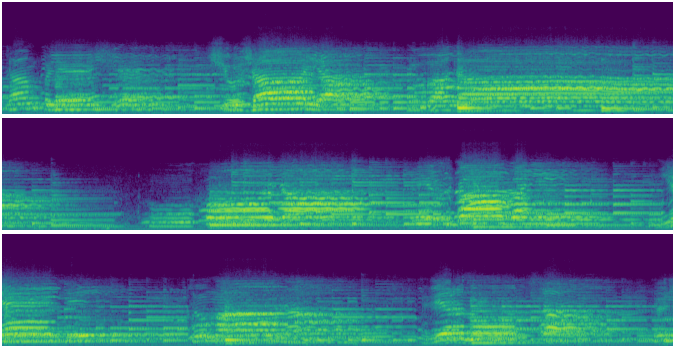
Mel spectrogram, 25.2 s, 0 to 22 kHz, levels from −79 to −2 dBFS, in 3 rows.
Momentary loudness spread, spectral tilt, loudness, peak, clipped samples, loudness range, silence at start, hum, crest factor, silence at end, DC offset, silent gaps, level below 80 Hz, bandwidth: 12 LU; -8.5 dB/octave; -16 LUFS; -2 dBFS; under 0.1%; 4 LU; 0 s; none; 14 dB; 0 s; under 0.1%; none; -46 dBFS; 6.4 kHz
